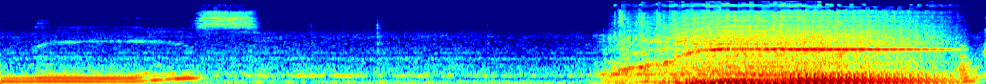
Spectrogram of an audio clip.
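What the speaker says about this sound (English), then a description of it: "And then I'm going to sew this." A sewing machine stitches quilt block pieces, a rising mechanical whir that builds up loud and steady near the end, following quieter sounds of handling.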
